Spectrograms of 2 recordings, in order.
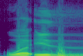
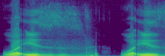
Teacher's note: Jaroyanu as-saut, atau maaf, ya dia tidak ya mengalirnya suara, tidak inhibas, tidak ditahan sebagaimana kalau dia syiddah. Maka harus dialirkan suaranya ketika melafalkan dzal sukun. Wa iz, ada alirannya. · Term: sifat rokhawah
